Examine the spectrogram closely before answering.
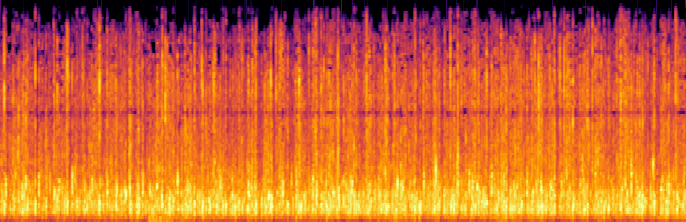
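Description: A crowd applauding: steady clapping from many hands.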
